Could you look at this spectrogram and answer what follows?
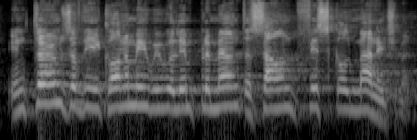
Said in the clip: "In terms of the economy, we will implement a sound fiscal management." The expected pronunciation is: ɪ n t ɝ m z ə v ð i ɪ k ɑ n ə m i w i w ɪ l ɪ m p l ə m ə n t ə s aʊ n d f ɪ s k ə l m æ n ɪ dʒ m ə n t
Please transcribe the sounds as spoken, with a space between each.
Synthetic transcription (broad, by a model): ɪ n t ɝ m z ə v ð i ɪ k ɑ n ə m i w i w ɪ l ɪ m p l ə m ə n t ə s aʊ n d f ɪ s k ə l m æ n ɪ dʒ m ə n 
